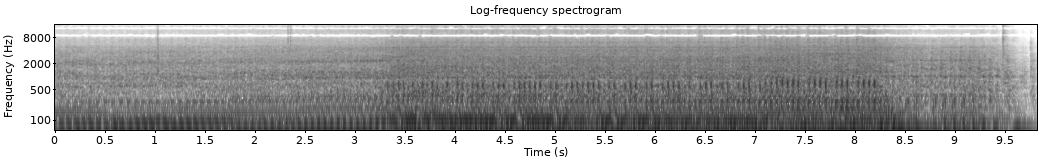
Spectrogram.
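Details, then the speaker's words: BMW F650 motorcycle idling in neutral, ran poorly on an earlier ride: uneven, stumbling idle with irregular beats that roughens after a few seconds; faulty voltage regulator putting too high voltage into the system, heat under the seat blamed. "so I know it's a bit noisy but there you go so that's that's the problem that's the voltage regulator it's putting too higher voltage into the system and it just can't cope with it"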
